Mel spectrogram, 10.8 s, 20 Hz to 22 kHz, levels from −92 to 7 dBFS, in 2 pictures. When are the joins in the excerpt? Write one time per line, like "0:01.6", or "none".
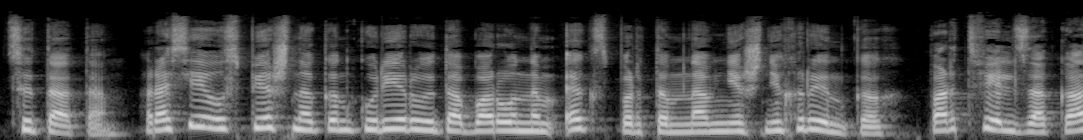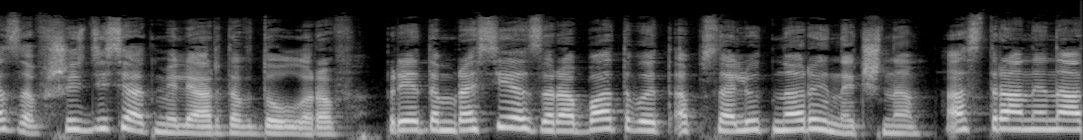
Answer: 0:04.6
0:07.3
